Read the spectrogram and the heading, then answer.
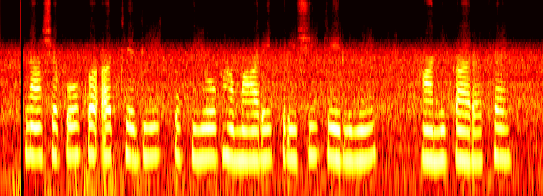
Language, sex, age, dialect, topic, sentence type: Hindi, female, 18-24, Marwari Dhudhari, agriculture, statement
